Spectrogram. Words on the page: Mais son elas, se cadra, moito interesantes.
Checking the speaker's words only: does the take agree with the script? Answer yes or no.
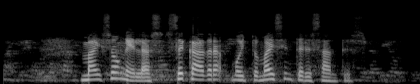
no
